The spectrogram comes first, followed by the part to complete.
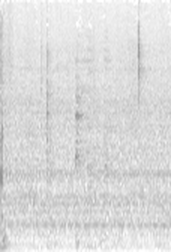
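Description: Dry-erase marker tapping against a whiteboard while writing: one sharp tap at the start, then a few faint, irregular ticks, over a steady low room hum.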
